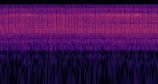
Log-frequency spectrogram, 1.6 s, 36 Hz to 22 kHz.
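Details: Sony PlayStation 2 slim laser sled motor: steady, harsh, hissy grinding with no rhythm or pitch change; working the end-position switch did not change it, cause unknown.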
